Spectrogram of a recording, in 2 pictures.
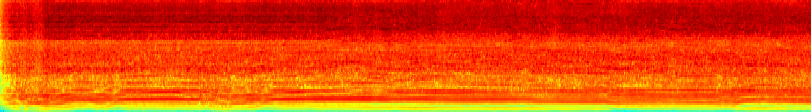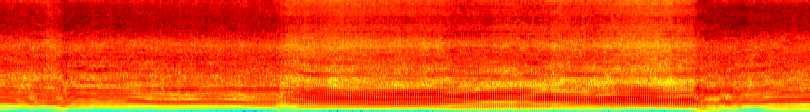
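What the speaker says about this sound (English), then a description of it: "So, I'm just going to go and fire up the Ryobi with the attachments on, and let's get chopping." A Ryobi Expand-It trimmer attachment cuts back overgrown ivy, its small engine droning steadily and loudly with slight pitch swings, then rising into a harsher, fuller roar near the end as it bites into the growth.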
